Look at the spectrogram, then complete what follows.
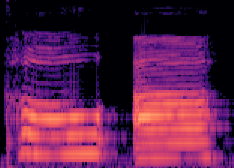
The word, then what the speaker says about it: coatis: These are, coatis, Mrs. Brisbane said, reading from the letter. Pronounced co-a-tees. I'll wait for a second while somebody in your room goes and looks that up.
